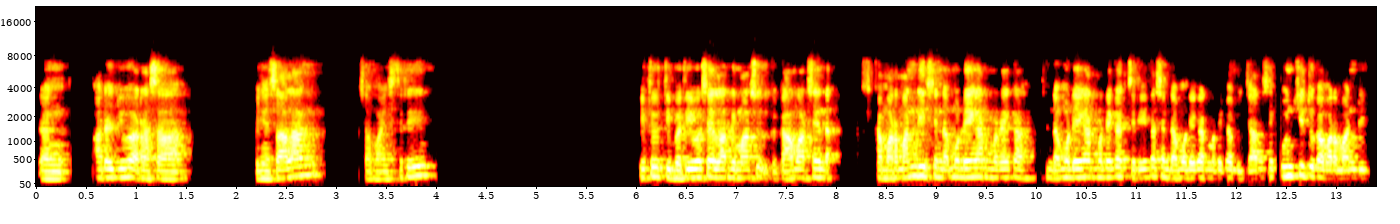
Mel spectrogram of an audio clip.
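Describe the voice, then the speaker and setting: A man tells his personal testimony in an earnest, confessional way, circling back over the same words. His voice sits a little high for a man. The audio is roomy and dull, with a lo-fi sound. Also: fairly even intonation, brisk, long pauses, a bit bright. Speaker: testimony speaker.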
